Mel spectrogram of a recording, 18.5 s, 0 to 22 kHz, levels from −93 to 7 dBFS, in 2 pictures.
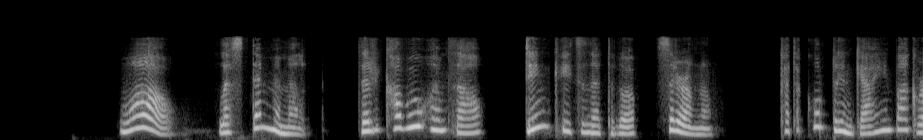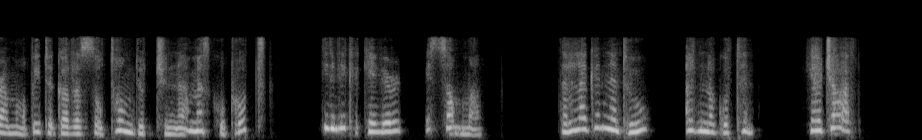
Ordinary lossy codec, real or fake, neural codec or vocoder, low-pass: AAC, 48 kbps; fake; codec, 16 kHz in and 24 kHz out, 0.4 kbps, LongCat-Audio-Codec, fine tuned four codebook decoder; 7.2 kHz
